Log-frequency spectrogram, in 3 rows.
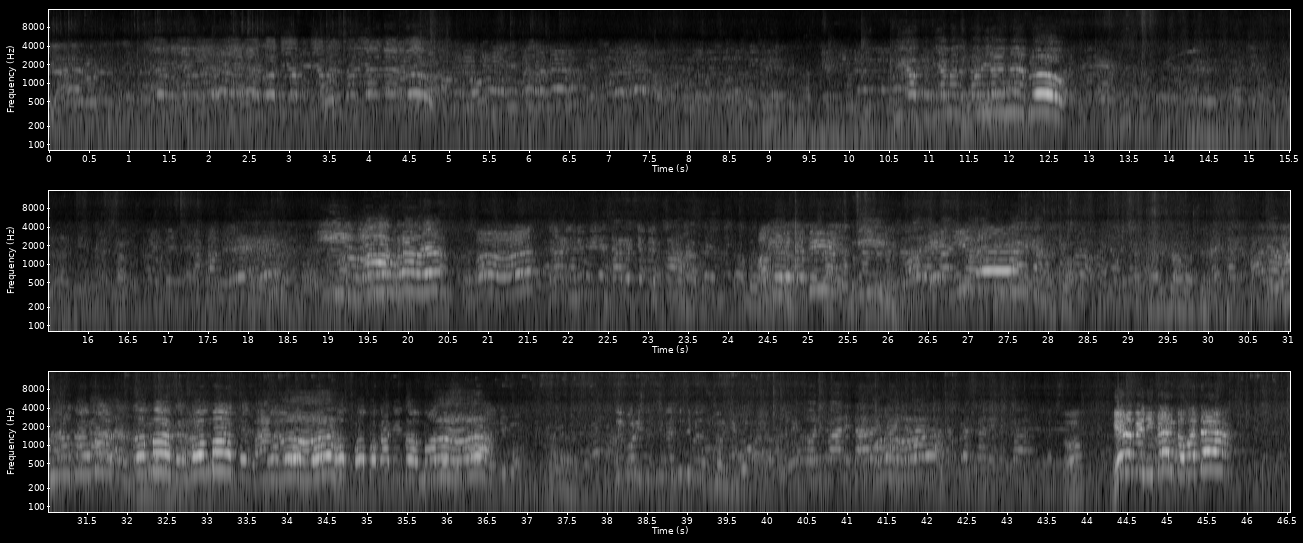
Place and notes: Greenmarket, Athina, Grecja - (527) BI Greenmarket on Saturday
